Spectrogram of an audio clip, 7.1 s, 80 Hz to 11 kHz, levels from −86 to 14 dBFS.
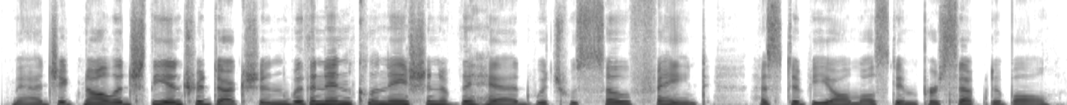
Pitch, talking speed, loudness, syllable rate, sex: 210 Hz, 160 wpm, -18 LUFS, 5.2 syllables/s, female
